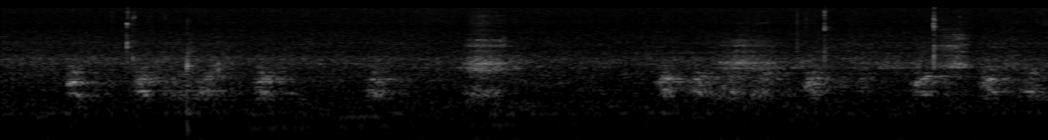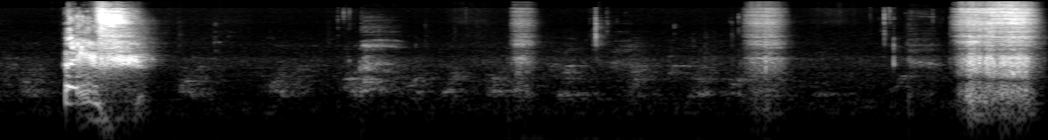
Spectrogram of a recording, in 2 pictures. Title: induced sneezes with a nose blowing in the end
